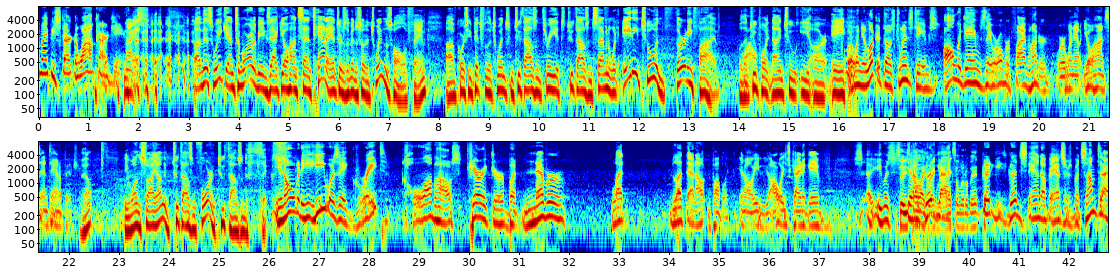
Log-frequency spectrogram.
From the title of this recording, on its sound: live at the 3M Championship at the TPC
